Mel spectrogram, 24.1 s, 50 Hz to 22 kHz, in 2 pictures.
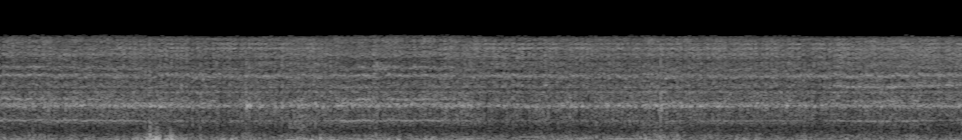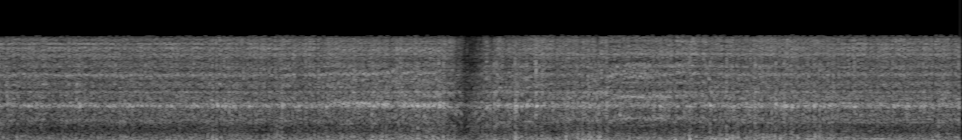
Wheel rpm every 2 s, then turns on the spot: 160, 160, 160, 160, 160, 160, 160, 160, 150, 140, 170, 170.
none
